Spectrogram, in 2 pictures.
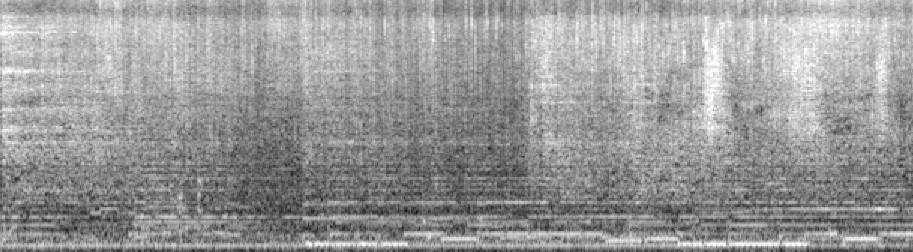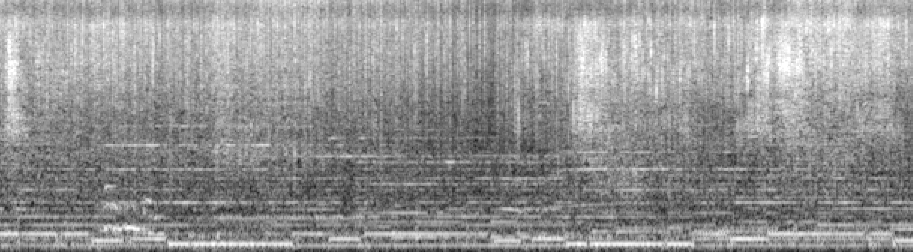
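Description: Potato batter frying in oil on a hot tawa griddle, a steady close sizzle running throughout with faint scraping under it.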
